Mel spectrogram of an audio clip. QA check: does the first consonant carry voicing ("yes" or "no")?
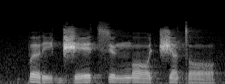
no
